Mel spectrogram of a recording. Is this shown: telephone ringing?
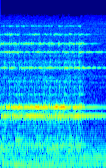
yes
